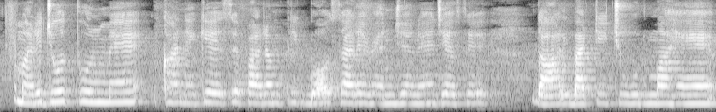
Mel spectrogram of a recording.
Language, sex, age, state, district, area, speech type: Hindi, female, 45-60, Rajasthan, Jodhpur, urban, spontaneous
